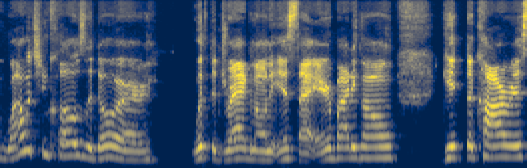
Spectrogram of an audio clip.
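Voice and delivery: plain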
